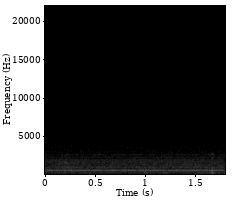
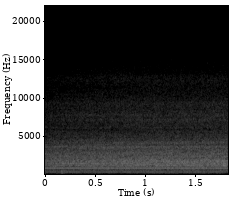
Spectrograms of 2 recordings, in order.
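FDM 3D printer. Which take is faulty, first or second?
second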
